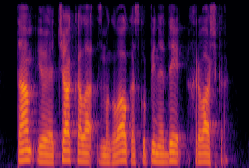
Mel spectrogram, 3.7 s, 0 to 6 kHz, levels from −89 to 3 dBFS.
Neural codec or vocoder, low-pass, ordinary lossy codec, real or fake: none; 5.4 kHz; none; real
